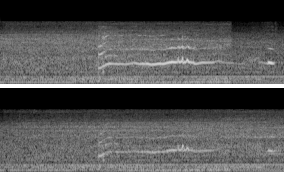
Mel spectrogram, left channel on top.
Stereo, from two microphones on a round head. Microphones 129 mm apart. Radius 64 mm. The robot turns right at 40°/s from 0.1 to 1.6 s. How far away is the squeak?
About 0.7 m.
